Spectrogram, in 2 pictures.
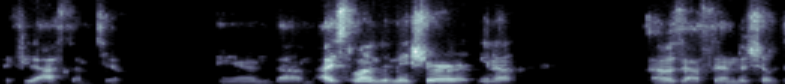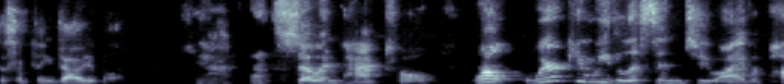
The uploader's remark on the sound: These interviews are throwbacks with some of the best and brightest in the Broadway & Entertainment industry who I chatted with virtually.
